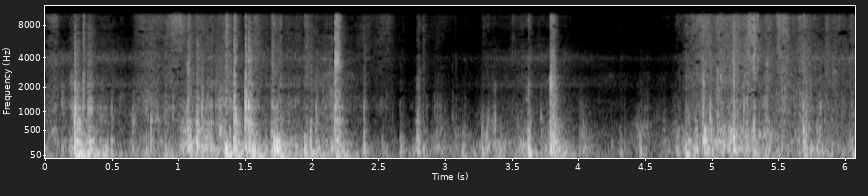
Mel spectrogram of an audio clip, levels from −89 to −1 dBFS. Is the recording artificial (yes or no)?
no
